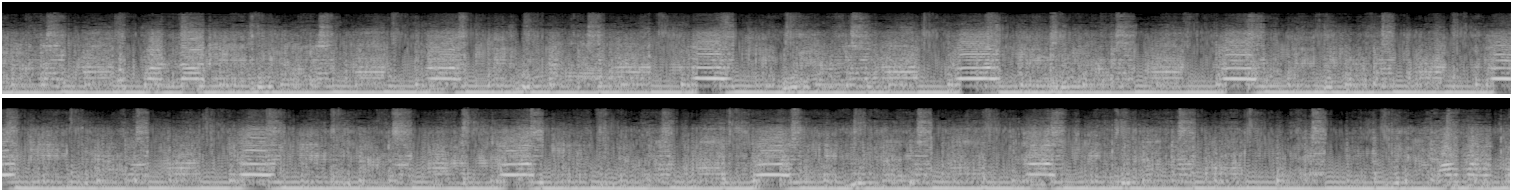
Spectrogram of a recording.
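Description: Live devotional folk music: tabla and an electronic keyboard play a steady rhythmic passage over a constant low drone, with a short melodic figure recurring at an even pace.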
